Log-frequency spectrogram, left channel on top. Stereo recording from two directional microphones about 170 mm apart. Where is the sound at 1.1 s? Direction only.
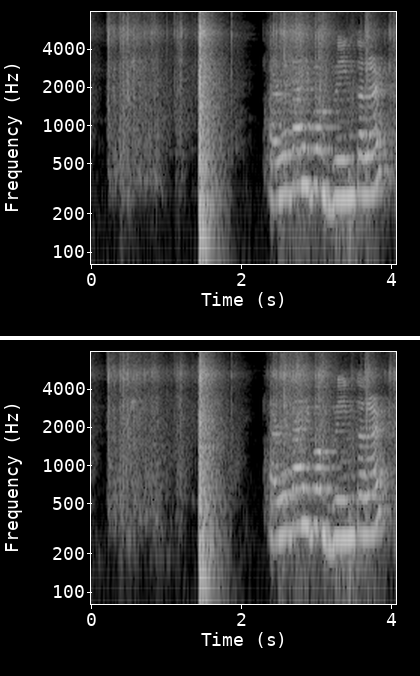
40° left (ahead or behind).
